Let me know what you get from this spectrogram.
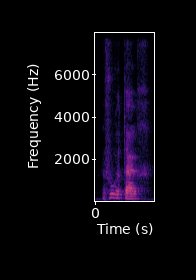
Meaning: vehicle
- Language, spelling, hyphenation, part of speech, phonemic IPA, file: Dutch, voertuig, voer‧tuig, noun, /ˈvur.tœy̯x/, Nl-voertuig.ogg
